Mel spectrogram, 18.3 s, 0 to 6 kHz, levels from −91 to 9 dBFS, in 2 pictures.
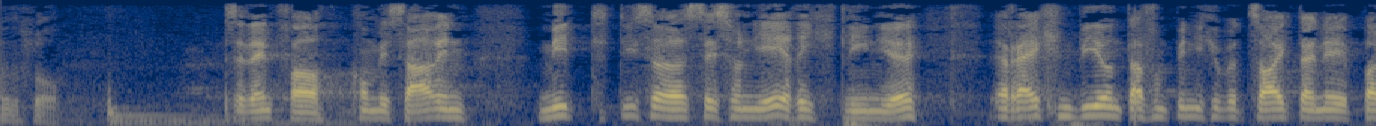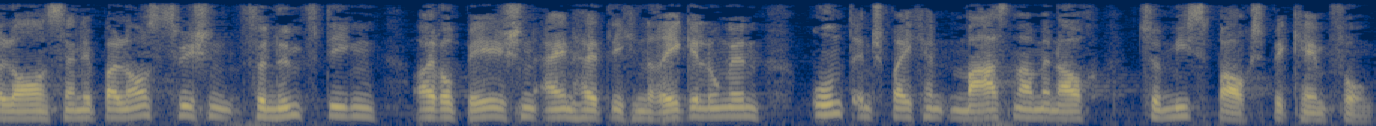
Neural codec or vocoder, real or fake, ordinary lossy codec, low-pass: none; real; none; 5.4 kHz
